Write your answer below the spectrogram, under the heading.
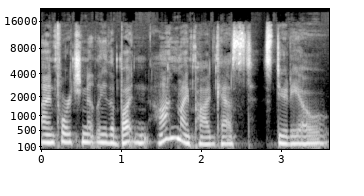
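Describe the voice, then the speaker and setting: A woman speaks at a fairly low pitch with a dark, mellow tone. Her voice is somewhat breathy and her intonation fairly even. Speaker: podcast host. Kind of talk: casual monologue. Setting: podcast studio.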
